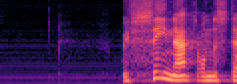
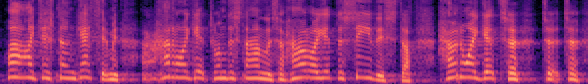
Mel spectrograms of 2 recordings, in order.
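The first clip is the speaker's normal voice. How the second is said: higher-pitched imitation of baffled people; puzzled questioner; 9 semitones higher than usual. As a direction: mimic someone pleading to understand.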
